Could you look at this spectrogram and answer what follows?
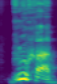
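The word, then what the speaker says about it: brucha: Uh bruha. B r u c h a. Brha. Bruha. Okay. It has nothing to do with the word bruha like as a witch in Spanish or bruhaha.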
